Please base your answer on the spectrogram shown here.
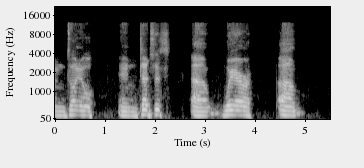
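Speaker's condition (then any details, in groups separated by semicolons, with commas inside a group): Cerebral palsy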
